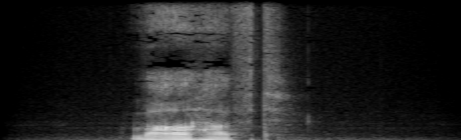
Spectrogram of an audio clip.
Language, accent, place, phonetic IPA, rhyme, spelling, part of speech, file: German, Germany, Berlin, [ˈvaːɐ̯haft], -aːɐ̯haft, wahrhaft, adjective, De-wahrhaft.ogg
- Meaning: real, true, veracious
